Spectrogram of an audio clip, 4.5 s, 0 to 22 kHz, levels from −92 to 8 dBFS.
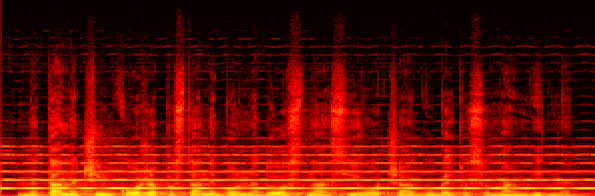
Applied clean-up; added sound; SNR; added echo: none; Wind instrument, woodwind instrument; 1 dB; none.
